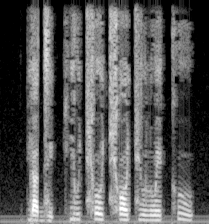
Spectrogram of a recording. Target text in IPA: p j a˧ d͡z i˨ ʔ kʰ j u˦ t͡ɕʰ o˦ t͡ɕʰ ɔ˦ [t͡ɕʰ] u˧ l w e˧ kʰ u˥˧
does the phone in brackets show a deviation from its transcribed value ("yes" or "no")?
yes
